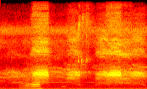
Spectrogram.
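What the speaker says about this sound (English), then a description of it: "You can listen the chirping of birds, crow and all other birds." Crows caw a few times over a steady outdoor background, with softer bird calls scattered through the morning ambience.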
